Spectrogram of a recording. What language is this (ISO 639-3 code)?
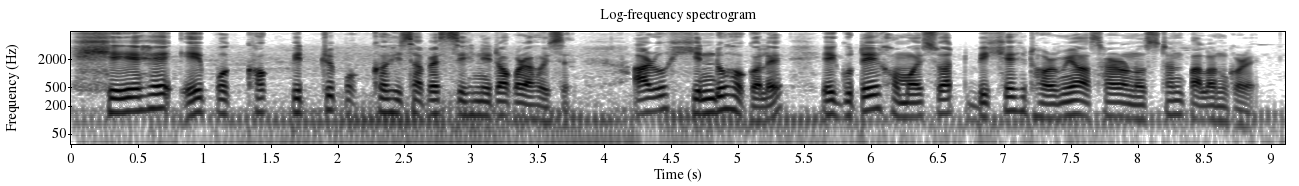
asm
